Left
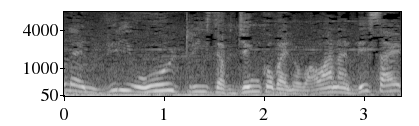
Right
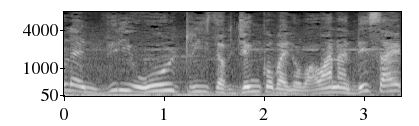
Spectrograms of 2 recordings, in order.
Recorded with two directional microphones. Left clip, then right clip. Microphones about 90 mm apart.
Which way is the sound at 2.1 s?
10° right (ahead or behind).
